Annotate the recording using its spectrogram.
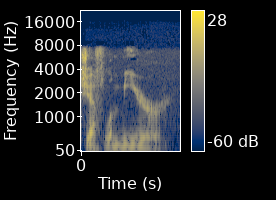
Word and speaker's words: Lemire: We did get a correction on the blog that it's pronounced Jeff Lemire.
